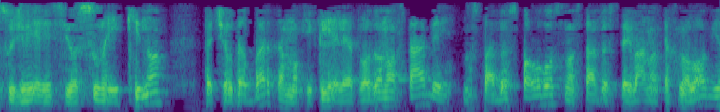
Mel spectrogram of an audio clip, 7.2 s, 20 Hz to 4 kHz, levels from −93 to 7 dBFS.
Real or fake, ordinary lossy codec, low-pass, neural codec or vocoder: fake; MP3, 16 kbps; 3.6 kHz; vocoder, 44.1 kHz, 128 mel bands, Pupu-Vocoder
